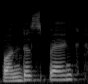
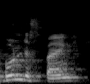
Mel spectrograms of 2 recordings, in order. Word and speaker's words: Bundesbank: I'm glad you mentioned Germany because there's actually a German bank, I believe it's pronounced Bundesbank.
